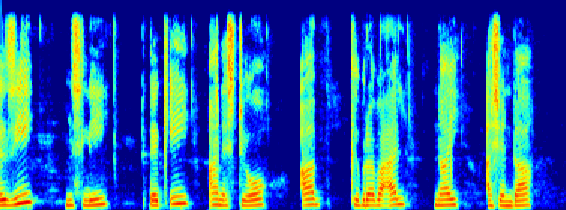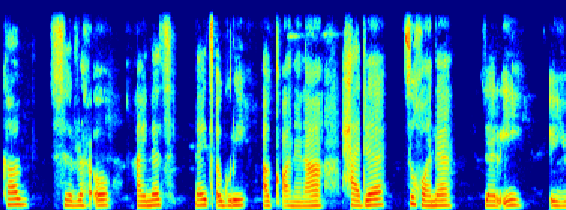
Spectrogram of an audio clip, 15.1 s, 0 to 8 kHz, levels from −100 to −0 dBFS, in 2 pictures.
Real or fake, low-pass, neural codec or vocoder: real; 7.2 kHz; none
